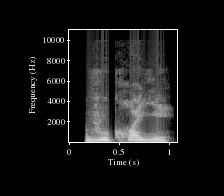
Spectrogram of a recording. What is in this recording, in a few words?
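"vous croyez", French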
